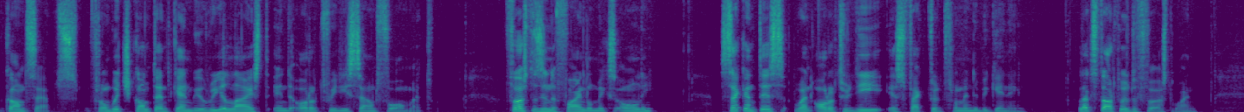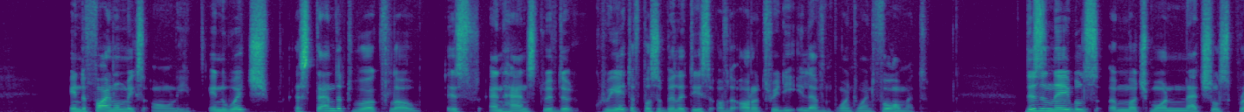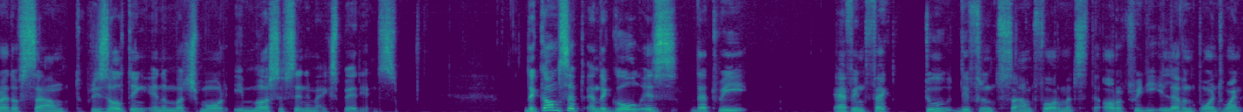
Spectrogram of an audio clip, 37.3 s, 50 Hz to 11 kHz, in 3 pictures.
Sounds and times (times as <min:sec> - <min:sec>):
Speech: 0:00.0 - 0:04.4, 0:05.1 - 0:06.6, 0:07.2 - 0:12.0, 0:13.2 - 0:21.8, 0:22.7 - 0:28.9, 0:30.1 - 0:32.4, 0:33.2 - 0:37.3.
